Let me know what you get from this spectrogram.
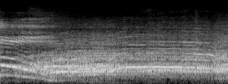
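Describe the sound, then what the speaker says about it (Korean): A crowd cheers and shouts loudly and continuously at a 2024 legislative report rally in Changwon for lawmaker Heo Seong-mu, a dense wall of voices with a high whooping cry sweeping through it. "손 한번 흔들어주시면서 허성무 의원님을 사랑하는 만큼 소리 한번 질러주십시오"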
